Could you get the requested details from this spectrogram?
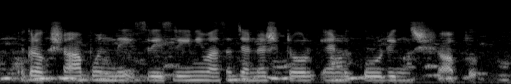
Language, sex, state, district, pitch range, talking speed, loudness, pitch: Telugu, female, Andhra Pradesh, Krishna, 185-275 Hz, 140 wpm, -26 LUFS, 195 Hz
